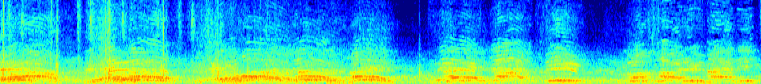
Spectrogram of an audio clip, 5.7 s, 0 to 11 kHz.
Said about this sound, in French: Les jeunes en grève pour le climat, la jeunesse mobilisée à travers le monde, des sons de France 24, d'AFP, de Reuters, c'était durant l'année 2019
